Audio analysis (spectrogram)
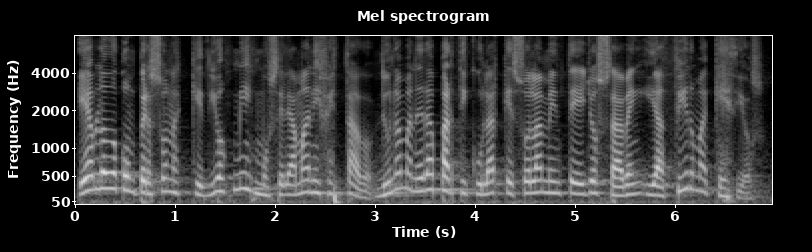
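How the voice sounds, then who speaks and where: A man with a Chilean Spanish accent preaching a sermon as pastor, swinging between loud outbursts and soft asides and acting out quoted voices. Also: high-pitched, lively intonation, brisk.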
